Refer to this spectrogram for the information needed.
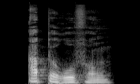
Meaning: dismissal, revocation
- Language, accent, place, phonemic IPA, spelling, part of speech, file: German, Germany, Berlin, /ˈapbəˈʁuːfʊŋ/, Abberufung, noun, De-Abberufung.ogg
